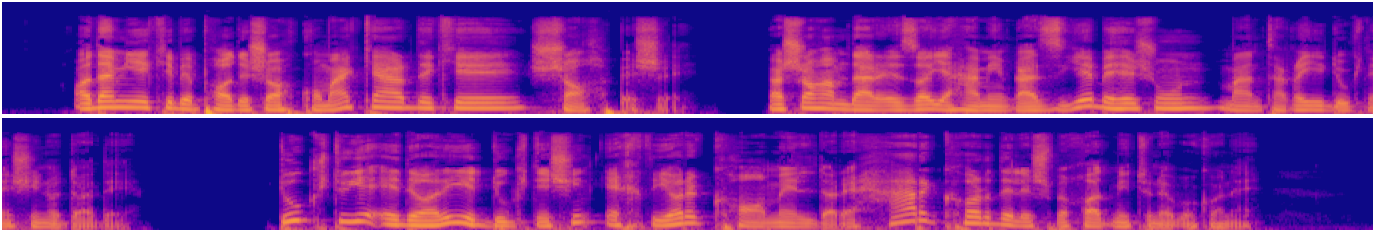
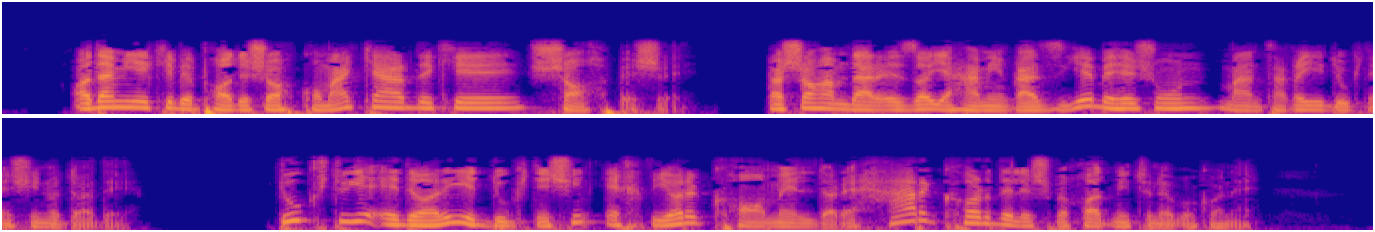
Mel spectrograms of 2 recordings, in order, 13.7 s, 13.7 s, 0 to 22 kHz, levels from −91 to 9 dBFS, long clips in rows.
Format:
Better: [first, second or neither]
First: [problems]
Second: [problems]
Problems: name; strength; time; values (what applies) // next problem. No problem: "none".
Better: first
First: garbled, watery; slightly; nothing above 12.5 kHz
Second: garbled, watery; badly; nothing above 5.5 kHz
